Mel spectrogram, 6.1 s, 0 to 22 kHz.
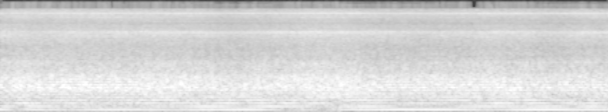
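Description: Steady propeller drone of a general aviation aircraft in X-Plane 12, heard from outside the plane, a continuous loud engine hum with strong low harmonics that dips briefly near the middle before resuming.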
